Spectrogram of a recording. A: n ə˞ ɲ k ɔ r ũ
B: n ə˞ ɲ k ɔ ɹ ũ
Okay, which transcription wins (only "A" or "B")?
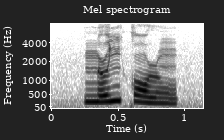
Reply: B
